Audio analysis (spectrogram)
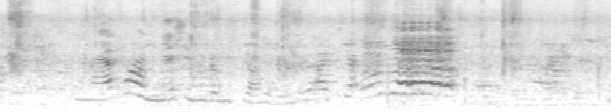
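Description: Several goats bleat in a wavering series, close by, with one higher, louder cry near the end over quiet background noise.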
